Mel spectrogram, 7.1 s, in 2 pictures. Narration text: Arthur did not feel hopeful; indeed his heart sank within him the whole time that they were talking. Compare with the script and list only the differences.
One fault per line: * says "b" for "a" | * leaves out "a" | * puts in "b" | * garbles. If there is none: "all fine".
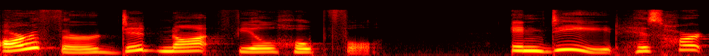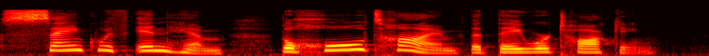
all fine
